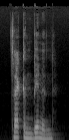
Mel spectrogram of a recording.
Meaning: inflection of binnentrekken: 1. plural present indicative 2. plural present subjunctive
- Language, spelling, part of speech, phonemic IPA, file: Dutch, trekken binnen, verb, /ˈtrɛkə(n) ˈbɪnən/, Nl-trekken binnen.ogg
